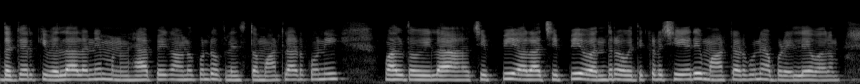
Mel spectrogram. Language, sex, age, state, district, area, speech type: Telugu, female, 18-30, Andhra Pradesh, Sri Balaji, rural, spontaneous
